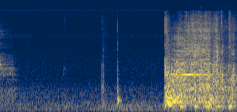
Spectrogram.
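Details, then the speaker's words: Flood-damaged Husqvarna cranking on the starter with no spark plugs fitted and no fuel: it spins over fast and even without firing. Normal, healthy cranking. "sounds good to me i think the next thing to do put some spark plugs in it see if it'll fire"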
